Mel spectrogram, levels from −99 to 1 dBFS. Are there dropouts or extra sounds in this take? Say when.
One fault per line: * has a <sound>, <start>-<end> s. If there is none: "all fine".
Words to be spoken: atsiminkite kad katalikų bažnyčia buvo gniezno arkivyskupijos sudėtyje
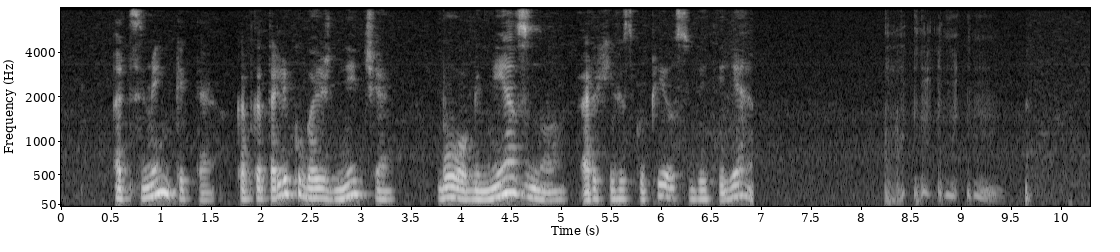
* has a cough, 8.2-9.5 s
